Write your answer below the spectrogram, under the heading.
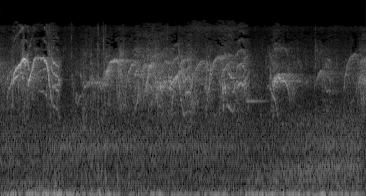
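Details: Plump Eurasian tree sparrows gathered in a persimmon tree, a flock chirping together: dense, overlapping, short arched chirps from several birds with hardly a pause, over a steady low rumble of background noise.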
